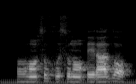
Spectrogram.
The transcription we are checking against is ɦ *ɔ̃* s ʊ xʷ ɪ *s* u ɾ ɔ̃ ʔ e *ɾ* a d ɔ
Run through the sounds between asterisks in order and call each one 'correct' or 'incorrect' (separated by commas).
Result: correct, correct, correct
